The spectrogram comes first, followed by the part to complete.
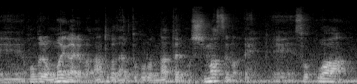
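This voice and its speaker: Amid audible room echo and noticeable background noise, a man speaks very fast. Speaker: podcast host. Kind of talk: solo podcast monologue. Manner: polite formal.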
